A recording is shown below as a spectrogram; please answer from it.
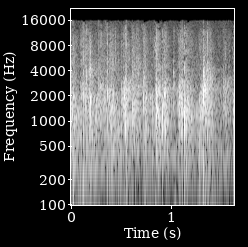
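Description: Brief applause at a clean energy advisory committee meeting, a small group clapping in a quick, irregular patter that stays fairly even through its short length.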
